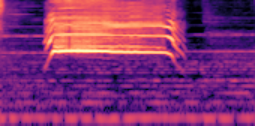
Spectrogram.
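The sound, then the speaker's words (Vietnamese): A woman lets out a loud, sustained scream of terror lasting about two seconds, sharply rising at the start and dropping away at the end, over a low rumbling background. “Trinh hét lớn Không, không thể nào”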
